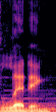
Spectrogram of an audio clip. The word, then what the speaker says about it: leading: The source explains line spacing, the vertical distance between lines of type, which it calls leading, pronounced letting. Yes, letting, like the metal.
